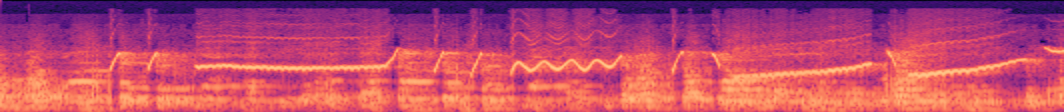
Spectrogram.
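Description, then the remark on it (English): Someone whistles a tune, sliding between notes with a warbling trill in the middle, over a dense, busy musical background that fills the whole few seconds. “That was me whistling.”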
